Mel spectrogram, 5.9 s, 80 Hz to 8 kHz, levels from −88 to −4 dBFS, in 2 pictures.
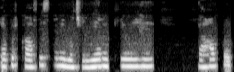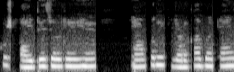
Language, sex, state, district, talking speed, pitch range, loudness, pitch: Hindi, female, Delhi, New Delhi, 205 wpm, 245-265 Hz, -14 LUFS, 255 Hz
